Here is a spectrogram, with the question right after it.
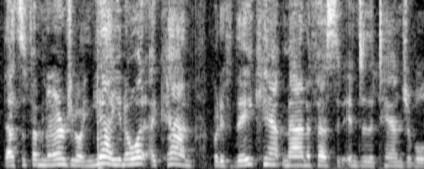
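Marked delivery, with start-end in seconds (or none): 0.9-1.9 higher and louder, bursting with yes; lifted, louder eager yes; sudden confidence. Acted. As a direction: realise you can and say it brightly. Feminine energy gaining confidence.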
